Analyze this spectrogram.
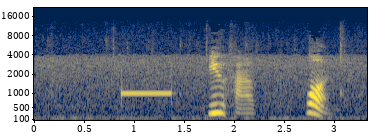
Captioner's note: beep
